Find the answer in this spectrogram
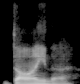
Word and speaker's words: Dana: I'll spell it Dana, but pronounce it Dinah, says Chucky Tinderbin. I don't know how to. I've always said Dana.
